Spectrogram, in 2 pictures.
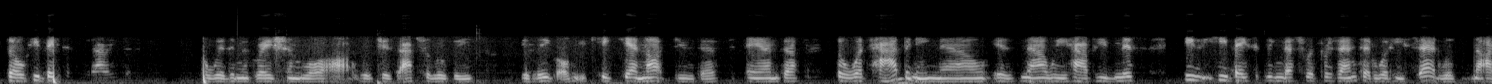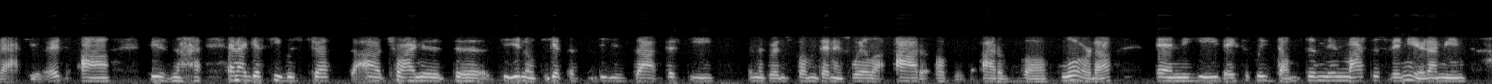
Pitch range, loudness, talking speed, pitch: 145-180 Hz, -22 LUFS, 155 wpm, 160 Hz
